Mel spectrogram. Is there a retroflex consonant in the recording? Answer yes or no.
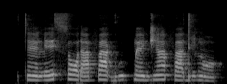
no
